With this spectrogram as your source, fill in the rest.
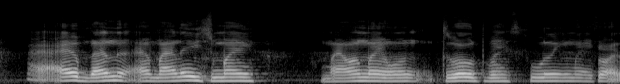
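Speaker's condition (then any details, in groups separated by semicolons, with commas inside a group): Cerebral palsy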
